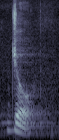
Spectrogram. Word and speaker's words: yo: आगे है जी जो। यहाँ पर जो वाई है इसको भी ये की तरह भी यानी कि प्रोनाउंस करते हैं और जीम की तरह भी।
